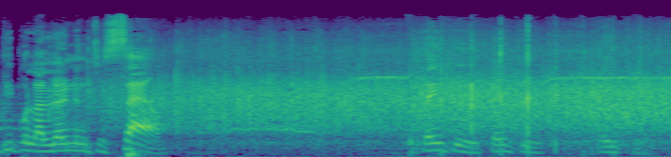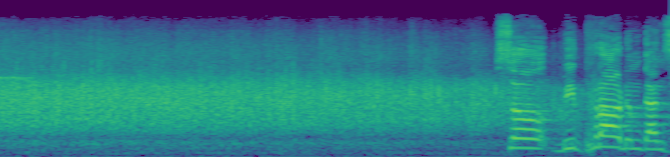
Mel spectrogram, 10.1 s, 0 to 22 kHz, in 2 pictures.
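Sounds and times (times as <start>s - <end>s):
audience applauding: 0.4s - 9.8s.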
